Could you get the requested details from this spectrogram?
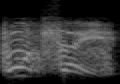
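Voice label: Serbian attack position mood med, speech; War Thunder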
